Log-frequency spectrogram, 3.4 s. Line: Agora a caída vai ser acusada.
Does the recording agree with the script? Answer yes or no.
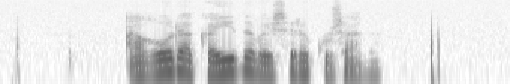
yes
